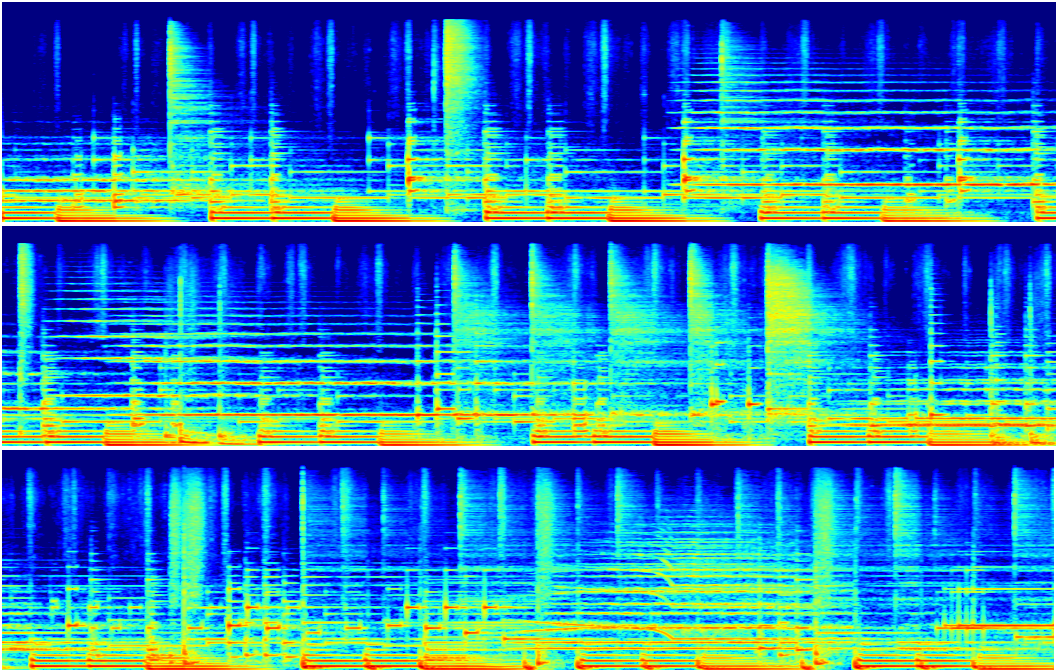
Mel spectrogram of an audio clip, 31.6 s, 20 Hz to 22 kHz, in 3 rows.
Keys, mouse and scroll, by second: 1.3 e, 2.8 click, 3.2 click, 5.2 r, 5.9 click, 6.7 e, 8.0 click, 8.8 r, 10.4 click, 10.6 r, 10.6 e, 11.1 click, 11.4 click, 12.4 r, 13.4 click, 14.0 click, 15.2 r, 16.0 click, 17.2 r, 17.8 click, 18.3 click, 18.4 alt+click, 20.2 alt+click, 20.7 alt+click, 22.0 alt+click, 22.5 click, 26.2 ctrl+KP_Add, 27.4 click, 28.7 e, 29.3 click, 29.6 click, 30.8 alt+click, 31.0 alt+click, 31.3 click.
